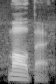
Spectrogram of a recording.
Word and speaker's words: malbec: zinfandel it's pronounced zinfandel next we have malbec malbec i'll take a glass of malbec please malbec that's how you pronounce malbec alright last on our list of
